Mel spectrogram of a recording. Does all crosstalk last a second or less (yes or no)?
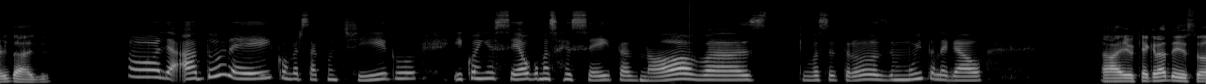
yes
